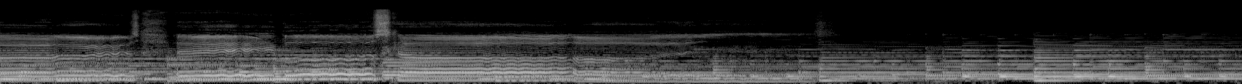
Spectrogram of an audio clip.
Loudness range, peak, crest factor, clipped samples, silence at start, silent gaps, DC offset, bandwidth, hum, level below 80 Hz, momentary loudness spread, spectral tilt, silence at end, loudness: 8 LU; -10 dBFS; 14 dB; under 0.1%; 0 s; none; under 0.1%; 14 kHz; none; -60 dBFS; 9 LU; -5.5 dB/octave; 0 s; -23 LUFS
